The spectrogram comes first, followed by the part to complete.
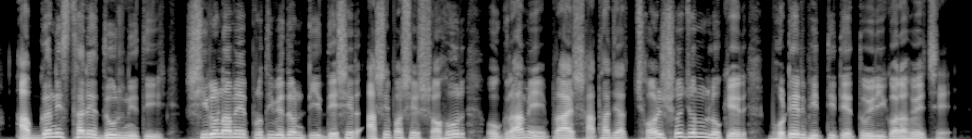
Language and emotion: Bengali, neutral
